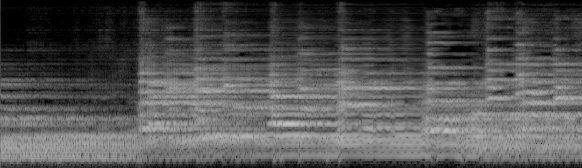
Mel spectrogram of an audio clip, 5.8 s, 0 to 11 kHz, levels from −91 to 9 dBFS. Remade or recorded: remade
